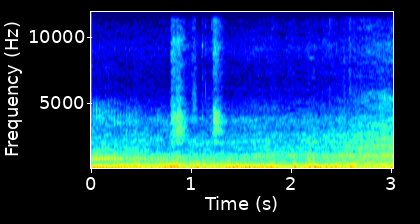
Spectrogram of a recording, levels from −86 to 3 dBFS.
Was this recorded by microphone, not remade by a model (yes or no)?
yes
